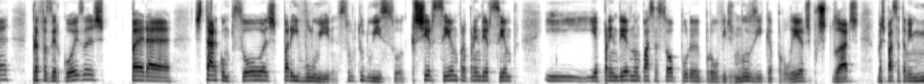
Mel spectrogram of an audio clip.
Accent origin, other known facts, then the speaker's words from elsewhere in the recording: Vila do Conde, Porto, Portugal; moved away as an adult; also born or lived in Braga; Saí do Rio Ave, saí de Vila do Conde, onde nasci e onde vivi sempre até aos 23, 24 anos, e fui para Braga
